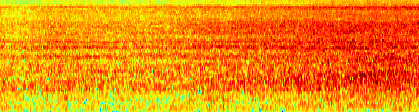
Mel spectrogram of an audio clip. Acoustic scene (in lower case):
residential area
